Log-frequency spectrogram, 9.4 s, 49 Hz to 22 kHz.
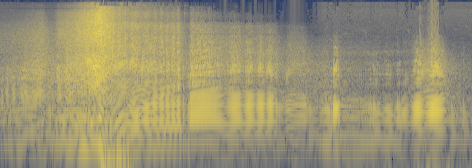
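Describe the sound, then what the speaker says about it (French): A Husqvarna 701 Supermoto single-cylinder engine with a de-baffled exhaust revs loudly and close up, with several sharp throttle blips and bursts of rising, falling engine roar separated by brief dips. "On a également un pot Haro déchicané qui fait un son du diable."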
